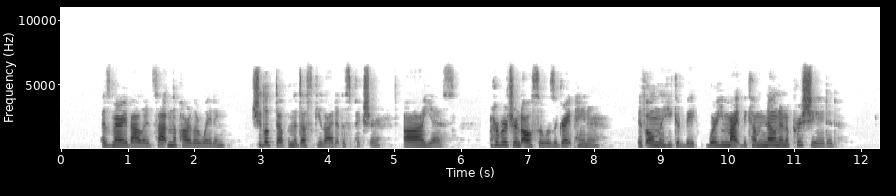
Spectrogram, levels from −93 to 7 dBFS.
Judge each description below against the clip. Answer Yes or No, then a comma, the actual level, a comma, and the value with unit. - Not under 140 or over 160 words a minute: No, average, 190 wpm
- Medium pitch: No, high, 225 Hz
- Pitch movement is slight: Yes, narrow, 1.7 semitones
